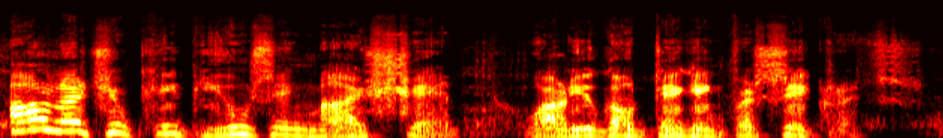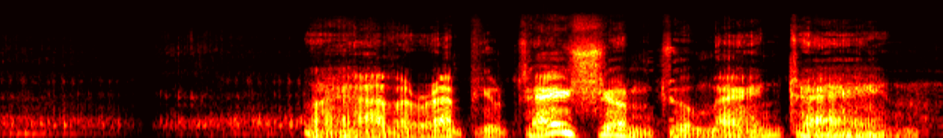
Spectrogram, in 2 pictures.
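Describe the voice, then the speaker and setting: An actor playing a sly, smug alien crime lord in a video game, with a gravelly, drawling, theatrical delivery. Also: male voice, mid-range voice, sing-song, slow, sharp tone, slight background noise, heavily acted. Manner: wheedling and theatrical.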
